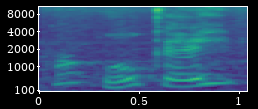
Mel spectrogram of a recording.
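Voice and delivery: high, soft, rising doubt; retold uneasy thought, lifting into a question; inner questioning. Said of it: "I start getting questions in my mind".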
